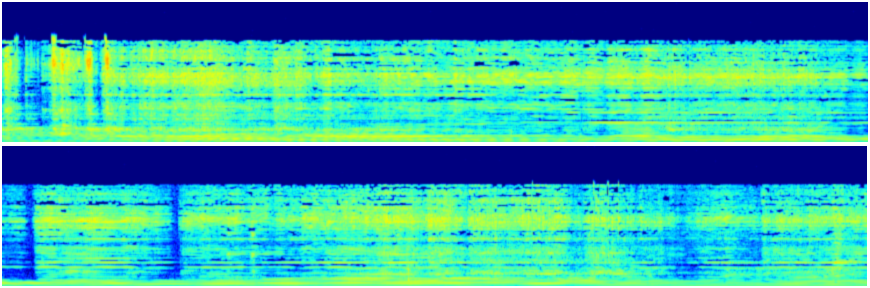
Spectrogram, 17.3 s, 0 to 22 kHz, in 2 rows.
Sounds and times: drone sound with the Ebow 0:00.0 - 0:17.3

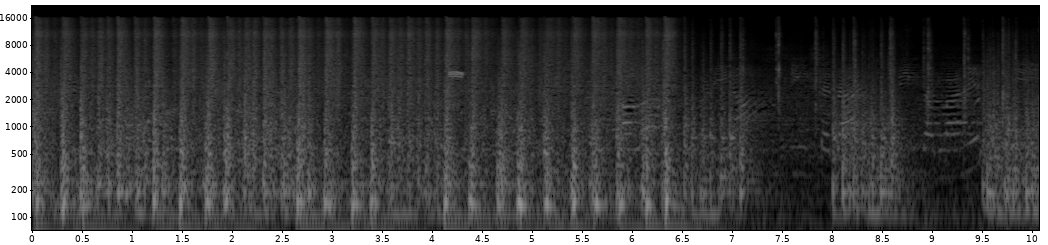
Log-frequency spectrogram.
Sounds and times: background crowd people 0:00.0 - 0:10.0

